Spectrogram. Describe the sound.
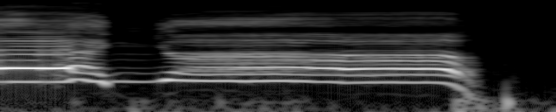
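A loud man's yell reenacting a shocked cry at a bad shower: a short burst that breaks off, then a long drawn-out shout of "banho" (shower) held for about two seconds before dropping away.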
